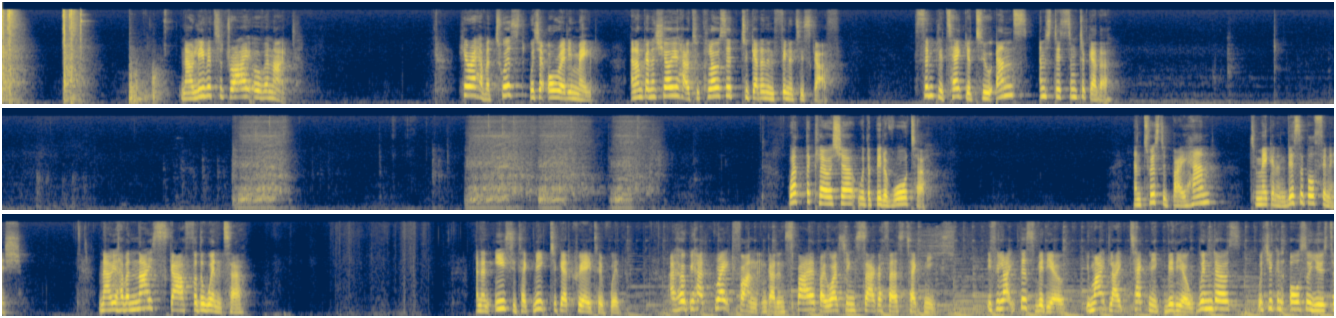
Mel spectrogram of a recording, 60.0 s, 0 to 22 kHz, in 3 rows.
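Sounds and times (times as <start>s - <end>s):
staple gun firing: 0.0s - 1.4s
sewing machine motor hum: 23.4s - 24.4s, 26.9s - 30.0s.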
